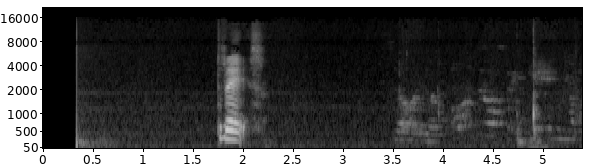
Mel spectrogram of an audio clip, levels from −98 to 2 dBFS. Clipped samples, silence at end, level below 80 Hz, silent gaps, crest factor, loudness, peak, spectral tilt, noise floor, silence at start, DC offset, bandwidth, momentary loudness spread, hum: under 0.1%; 0.45 s; -70 dBFS; none; 26 dB; -28 LUFS; -10 dBFS; -3 dB/octave; -71 dBFS; 1.75 s; under 0.1%; 15.5 kHz; 29 LU; none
